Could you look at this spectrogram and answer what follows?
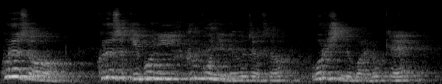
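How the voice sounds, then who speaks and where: A woman's voice: medium pitch, animated, normal speed, mellow. Folksy woman pastor in an echoey hall. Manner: folksy storytelling, frequent call-and-response questions. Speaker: pastor at an elder care center. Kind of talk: sermon to elderly congregation. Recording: echoey room, distant mic, faint noise.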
